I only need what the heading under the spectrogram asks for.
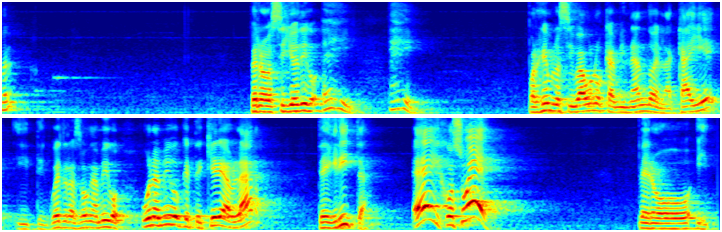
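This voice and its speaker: A man teaching a Bible study on Proverbs, animated, with frequent fillers and restarts. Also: fairly high pitch. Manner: animated, acts out shouts and whispers in examples. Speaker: preacher.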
